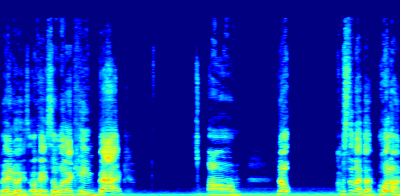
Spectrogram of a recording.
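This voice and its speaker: A woman speaks with a fairly high pitch, lively intonation and an animated tone. Her speech has long, frequent pauses over noticeable background noise. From Florida. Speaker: storytime vlogger. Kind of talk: casual storytelling. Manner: fast.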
